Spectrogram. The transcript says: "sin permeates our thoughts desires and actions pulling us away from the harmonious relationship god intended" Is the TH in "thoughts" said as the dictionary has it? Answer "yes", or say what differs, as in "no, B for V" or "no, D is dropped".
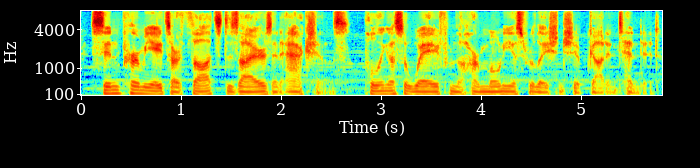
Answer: yes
